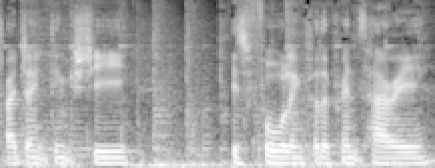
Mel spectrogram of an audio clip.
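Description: A man speaking in reality-show confessionals and scenes, smooth and self-assured but evasive. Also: on the low side, completely flat delivery, normal speed, music in the background. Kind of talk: confessional interview clip.

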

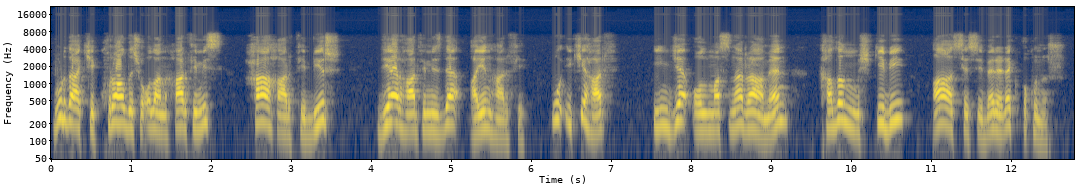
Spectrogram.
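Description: A man teaching a beginner lesson on reading Arabic letters, drawing out each syllable in slow drills and explaining rules calmly step by step. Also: fairly high pitch, highs cut off. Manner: slow, drawn-out syllable drills with sung-up vowels. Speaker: Quran teacher.

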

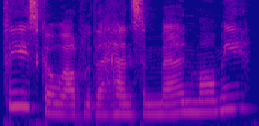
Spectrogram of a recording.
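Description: A man voicing a puppy as a high, pleading little child in a storybook reading. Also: expressive, normal speed, smooth. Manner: squeaky, wheedling, childish.

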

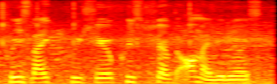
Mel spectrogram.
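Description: At an outdoor table in a theme park, a man in his thirties enthusiastically reviews food on camera in a casual way, chatting between bites. His voice is a little high and his pace moderate. The audio is noisy, with a hum underneath.

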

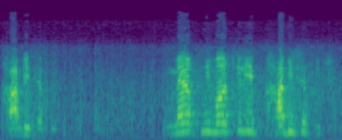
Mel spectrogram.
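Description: An actor playing a spoiled, hot-tempered young drinker who demands money in a 1950s film. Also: male voice, very high-pitched, a little slow. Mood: bitter. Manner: demanding, shouting. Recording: dull 1950s film soundtrack, faint hiss.

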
